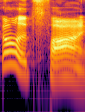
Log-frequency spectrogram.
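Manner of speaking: usual speaking voice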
